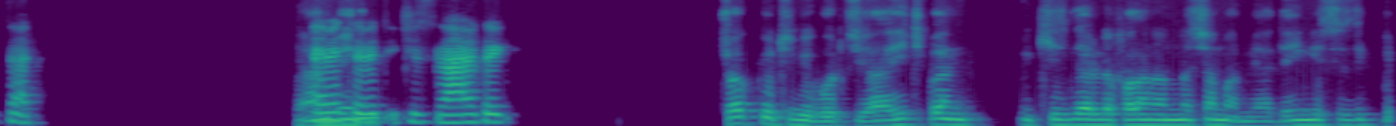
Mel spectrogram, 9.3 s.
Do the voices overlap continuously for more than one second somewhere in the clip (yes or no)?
no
